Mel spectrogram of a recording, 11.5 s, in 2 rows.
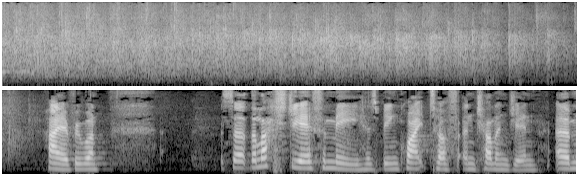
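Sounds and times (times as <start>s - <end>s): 
audience applause: 0.0s - 6.0s
speech: 6.2s - 7.1s, 8.0s - 11.4s.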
